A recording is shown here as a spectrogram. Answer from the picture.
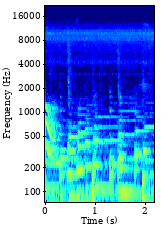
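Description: Pop song with a steady beat, heard faintly as it leaks from a pair of over-ear headphones playing loud music.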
